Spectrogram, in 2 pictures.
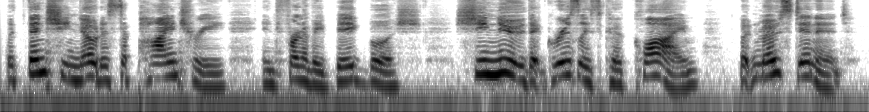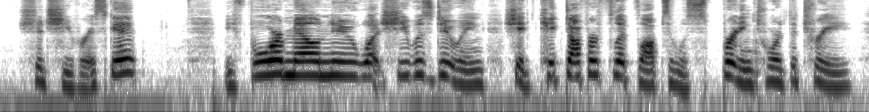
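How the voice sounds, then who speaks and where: A woman reading a children's book aloud from inside a car, with expressive, suspenseful dramatic narration like a teacher. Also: mid-range voice, moderate pace, no echo. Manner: expressive, suspenseful storytelling with varied volume.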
